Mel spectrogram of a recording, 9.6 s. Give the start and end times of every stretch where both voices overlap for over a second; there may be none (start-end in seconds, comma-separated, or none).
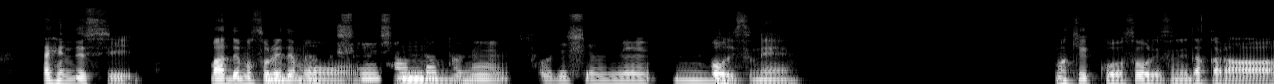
1.9-3.6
